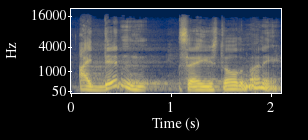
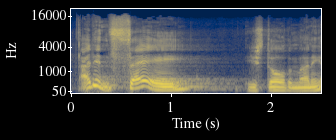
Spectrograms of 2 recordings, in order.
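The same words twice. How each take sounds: First: The word didn't carries the main stress. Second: The word say carries the main stress. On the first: The speaker denies having said it at all. "I don't know why you think I did. I didn't" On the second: The speaker only thought it. "I was thinking it. I didn't tell anybody"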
